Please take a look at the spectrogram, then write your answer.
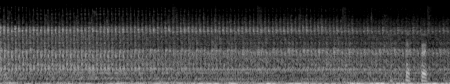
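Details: Land Rover Freelander 2 (LR2) diesel after PCV valve replacement: even, low diesel clatter at steady idle with no misses, hunting or odd knocks; normal idle.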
